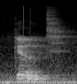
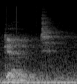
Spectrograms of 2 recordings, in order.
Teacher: young speakers also have a lower goat than older speakers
